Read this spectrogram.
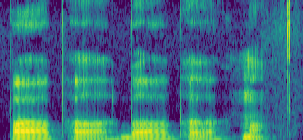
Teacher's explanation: दोनों होठों को मिलाकर किया जाता है, ओष्ठ व्यंजन कहलाते हैं।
